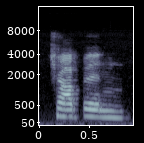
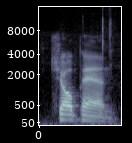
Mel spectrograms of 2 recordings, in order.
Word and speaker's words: Chopin: she won the international uh choppin it doesn't say the right chopin that's his predictor pronunciation all right keith is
